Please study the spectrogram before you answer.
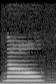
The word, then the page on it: nao1: pinyin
